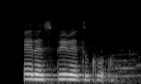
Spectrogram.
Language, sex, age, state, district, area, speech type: Telugu, female, 18-30, Telangana, Vikarabad, urban, read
